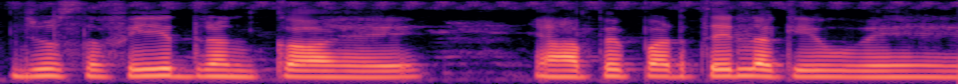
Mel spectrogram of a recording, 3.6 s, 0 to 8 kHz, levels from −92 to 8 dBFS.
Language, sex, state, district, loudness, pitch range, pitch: Hindi, female, Uttar Pradesh, Lalitpur, -18 LUFS, 180-195 Hz, 185 Hz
